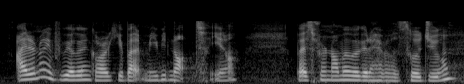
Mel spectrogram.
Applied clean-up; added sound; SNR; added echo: none; none; none; none.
